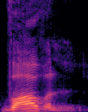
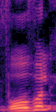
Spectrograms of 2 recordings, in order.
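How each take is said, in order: First: The first vowel sounds like 'ah'. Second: The first vowel sounds like 'oh'. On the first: The speaker calls it right. "इसका सही उच्चारण है वावल" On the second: The speaker calls it wrong. "वोवल इसका गलत उच्चारण है"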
